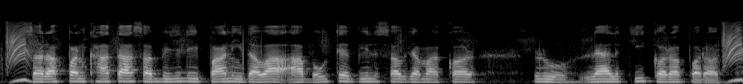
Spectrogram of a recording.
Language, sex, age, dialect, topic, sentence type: Maithili, male, 18-24, Southern/Standard, banking, question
